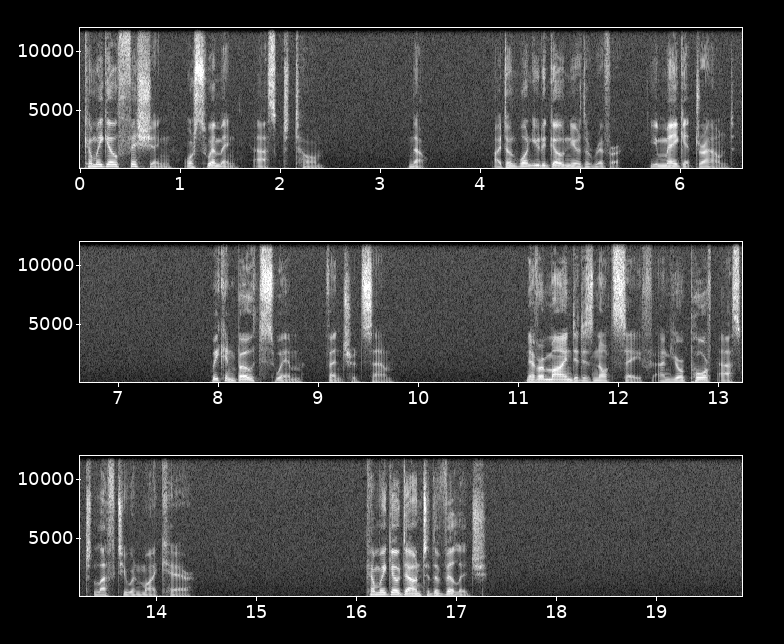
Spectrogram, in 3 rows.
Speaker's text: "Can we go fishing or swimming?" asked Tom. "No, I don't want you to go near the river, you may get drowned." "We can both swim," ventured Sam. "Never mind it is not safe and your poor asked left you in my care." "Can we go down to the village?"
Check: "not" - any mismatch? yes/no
no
